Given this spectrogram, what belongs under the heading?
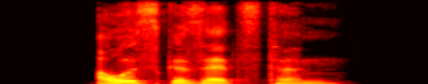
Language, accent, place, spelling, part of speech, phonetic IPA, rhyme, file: German, Germany, Berlin, ausgesetzten, adjective, [ˈaʊ̯sɡəˌzɛt͡stn̩], -aʊ̯sɡəzɛt͡stn̩, De-ausgesetzten.ogg
- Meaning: inflection of ausgesetzt: 1. strong genitive masculine/neuter singular 2. weak/mixed genitive/dative all-gender singular 3. strong/weak/mixed accusative masculine singular 4. strong dative plural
